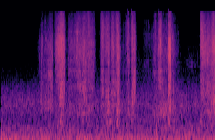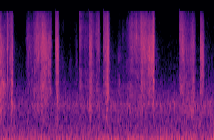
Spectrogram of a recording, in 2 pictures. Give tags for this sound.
Crowd
Feet
Footsteps
Group
Shuffling
Zombie

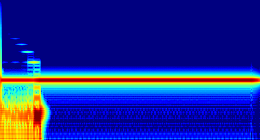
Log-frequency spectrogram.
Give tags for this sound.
bass
multisample
ppg
sub
subbass

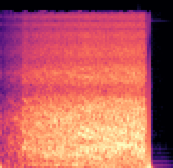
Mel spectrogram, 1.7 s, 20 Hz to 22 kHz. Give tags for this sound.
16
44
from
hifi
homekeyboard
lofi
sample

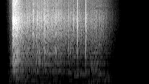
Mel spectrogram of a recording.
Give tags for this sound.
agaxly
cave
crumble
dirt
dust
gravel
litter
scatter

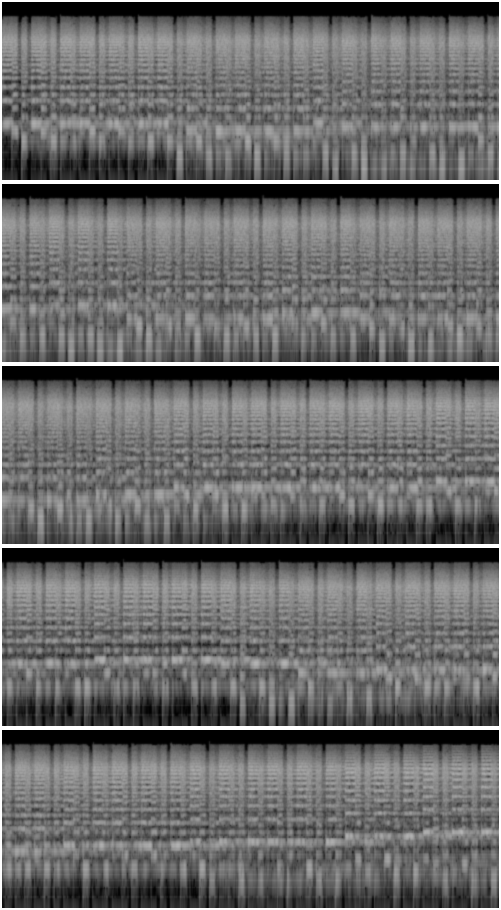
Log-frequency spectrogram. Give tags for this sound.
lead
trance

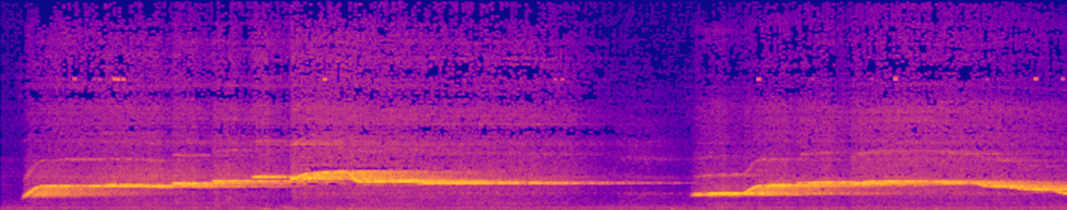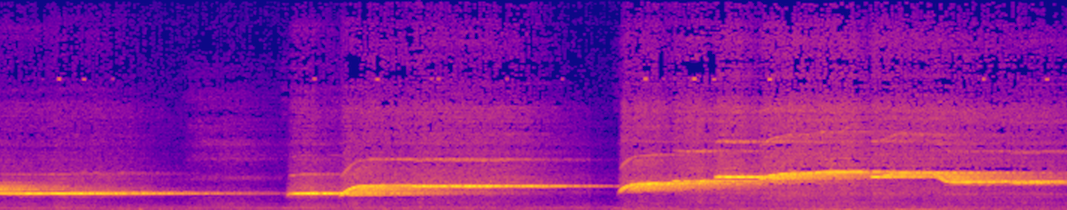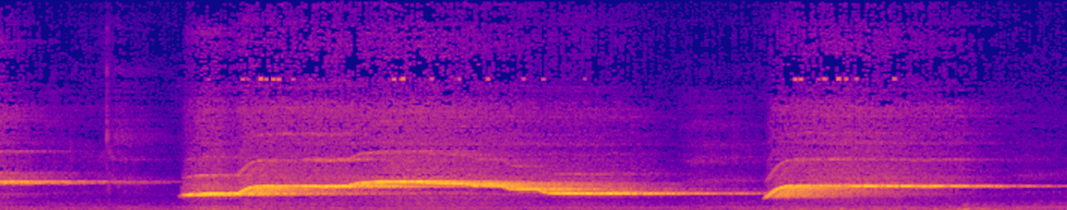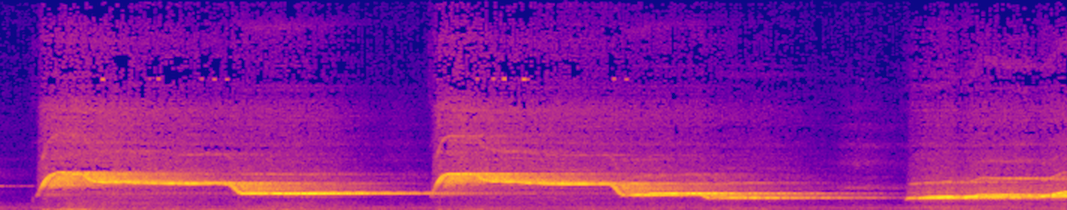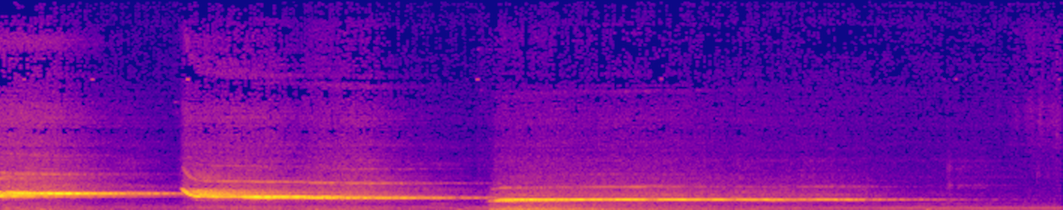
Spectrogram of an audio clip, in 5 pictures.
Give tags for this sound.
soud-effect
suspense
whistle

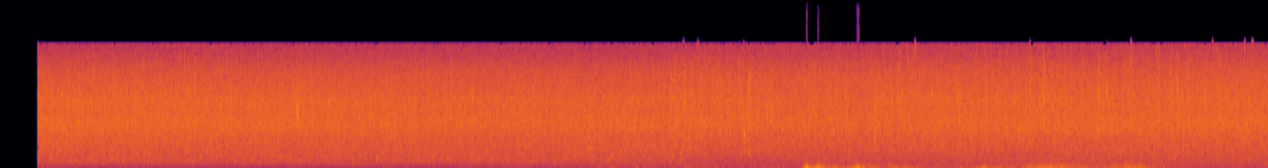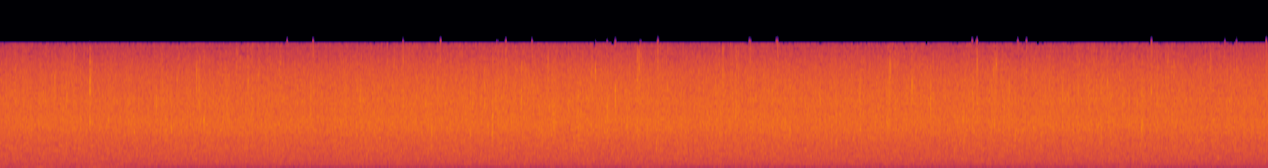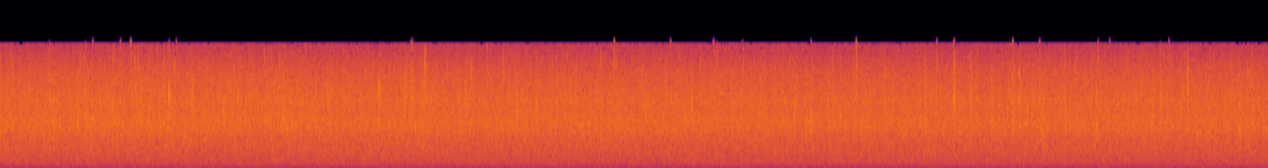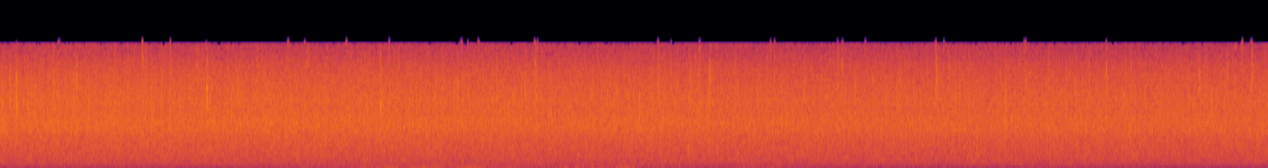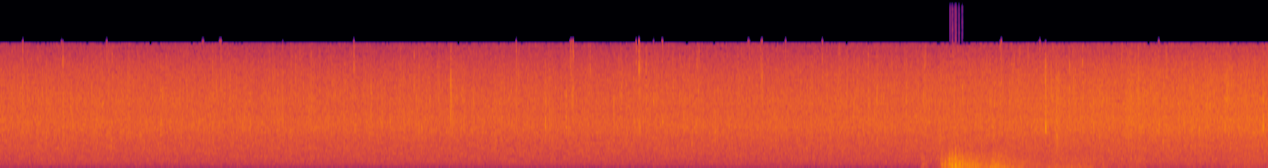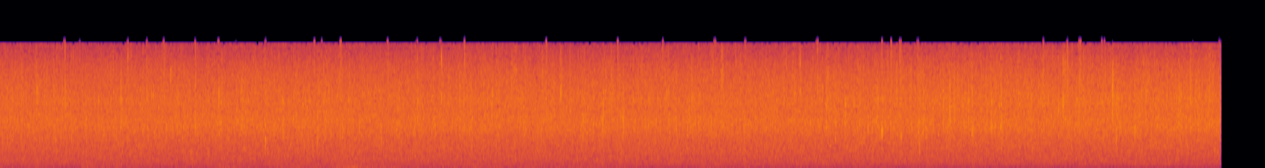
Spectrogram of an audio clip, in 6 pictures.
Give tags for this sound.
nature
thunder-storm
storm
weather
thunder
ambient
strike
rainstorm
lightning
ambience

